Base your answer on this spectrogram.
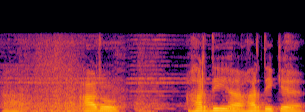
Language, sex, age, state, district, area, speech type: Maithili, female, 30-45, Bihar, Samastipur, rural, spontaneous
